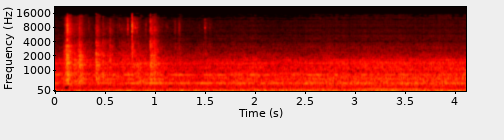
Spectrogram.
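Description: Kodak Carousel slide projector: a handful of quick mechanical clicks in the first second as the slide changes, over the steady hum of its running fan motor.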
